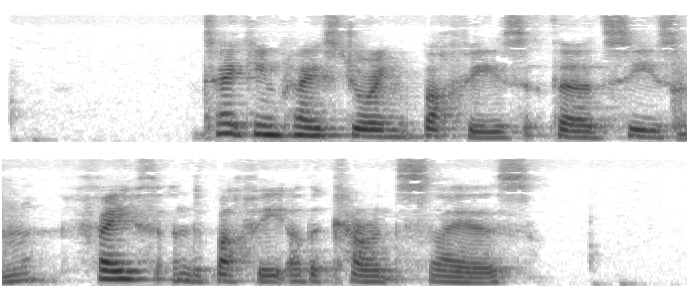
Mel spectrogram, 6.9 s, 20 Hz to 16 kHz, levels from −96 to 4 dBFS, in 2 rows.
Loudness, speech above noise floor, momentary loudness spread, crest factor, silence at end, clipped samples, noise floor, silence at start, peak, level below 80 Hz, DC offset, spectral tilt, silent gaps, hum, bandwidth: -26 LUFS; 51 dB; 14 LU; 22 dB; 0.8 s; under 0.1%; -76 dBFS; 1 s; -6 dBFS; -72 dBFS; under 0.1%; -5.5 dB/octave; none; none; 11.5 kHz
